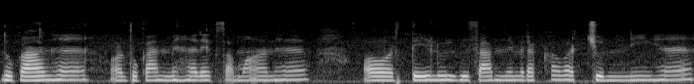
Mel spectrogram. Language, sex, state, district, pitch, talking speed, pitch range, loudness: Hindi, female, Bihar, Vaishali, 195 Hz, 165 wpm, 190-205 Hz, -18 LUFS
